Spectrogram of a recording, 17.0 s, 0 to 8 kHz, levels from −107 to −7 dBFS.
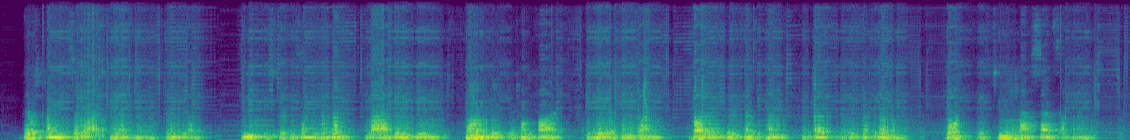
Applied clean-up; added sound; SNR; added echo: neural separator model SepFormer DNS4.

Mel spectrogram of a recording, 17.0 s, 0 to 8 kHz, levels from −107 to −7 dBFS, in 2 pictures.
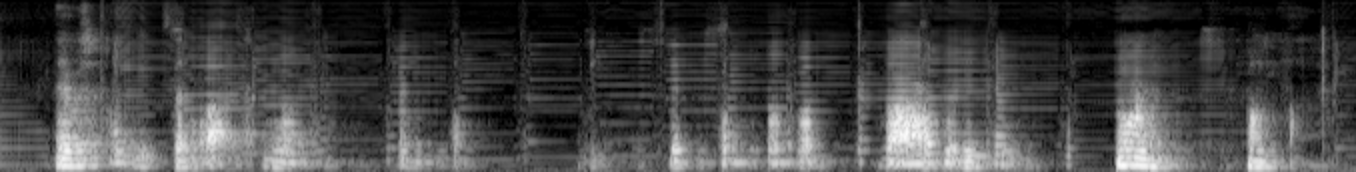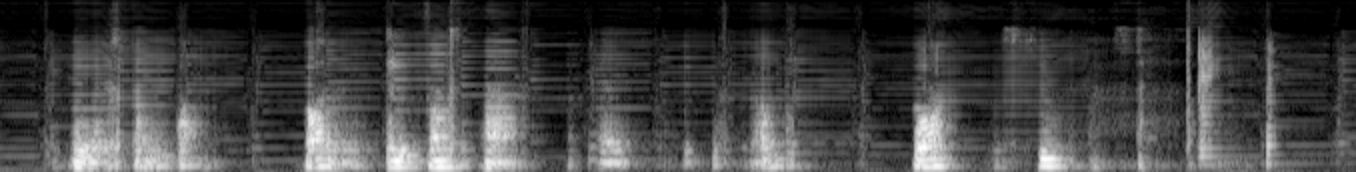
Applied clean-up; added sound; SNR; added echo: neural mask model DeepFilterNet 3.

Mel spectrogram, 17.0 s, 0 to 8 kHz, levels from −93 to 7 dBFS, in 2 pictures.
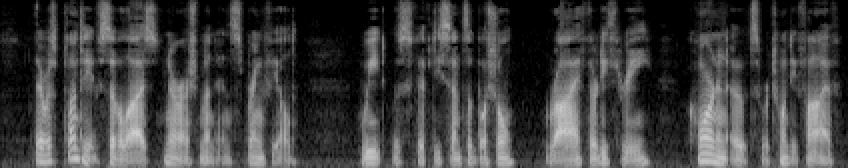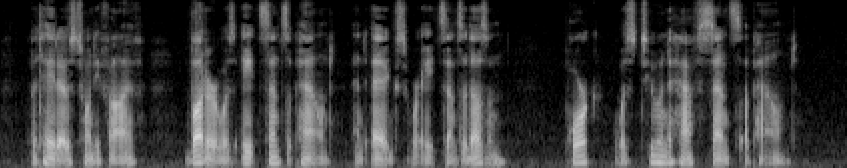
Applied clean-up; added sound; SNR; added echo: none; none; none; none.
